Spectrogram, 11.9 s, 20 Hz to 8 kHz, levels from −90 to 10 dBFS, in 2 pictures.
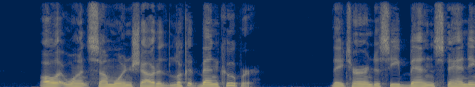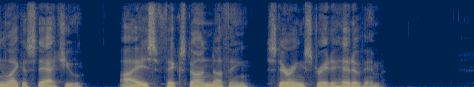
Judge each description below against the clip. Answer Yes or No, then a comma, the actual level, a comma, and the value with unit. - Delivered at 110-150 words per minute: Yes, average, 140 wpm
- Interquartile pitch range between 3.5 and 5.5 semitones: No, average, 2.9 semitones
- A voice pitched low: Yes, low, 125 Hz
